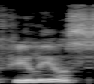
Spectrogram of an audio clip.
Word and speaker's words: fili: Now, if you had a second declension masculine noun ending in ius, its vocative will be a single I, pronounced E. So filius, it'll be fili.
